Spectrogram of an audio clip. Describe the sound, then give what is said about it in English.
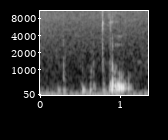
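A short run of quick, light clicks on a computer keyboard taps out at an uneven pace, ending with a duller, heavier thump, fairly quiet. “Type more aggressively. The keyboard ASMR is really doing it.”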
